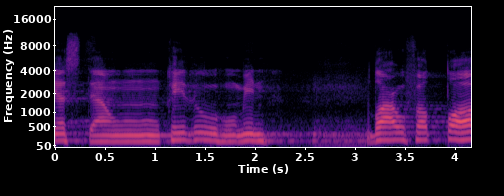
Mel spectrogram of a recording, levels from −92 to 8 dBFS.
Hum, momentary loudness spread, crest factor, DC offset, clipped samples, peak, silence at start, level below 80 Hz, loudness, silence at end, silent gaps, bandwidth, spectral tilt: none; 20 LU; 16 dB; under 0.1%; under 0.1%; -22 dBFS; 0 s; -78 dBFS; -40 LUFS; 0 s; none; 10.5 kHz; -6.5 dB/octave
